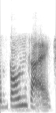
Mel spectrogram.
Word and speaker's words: bonsai: But the plant in a pot, you pronounce it like a bone, so bonsai. So you can even correct your friends who mispronounce it, and you can correct them. It's such a great little piece of knowledge to use. So bonsai is the way to pronounce it.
